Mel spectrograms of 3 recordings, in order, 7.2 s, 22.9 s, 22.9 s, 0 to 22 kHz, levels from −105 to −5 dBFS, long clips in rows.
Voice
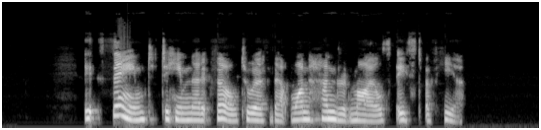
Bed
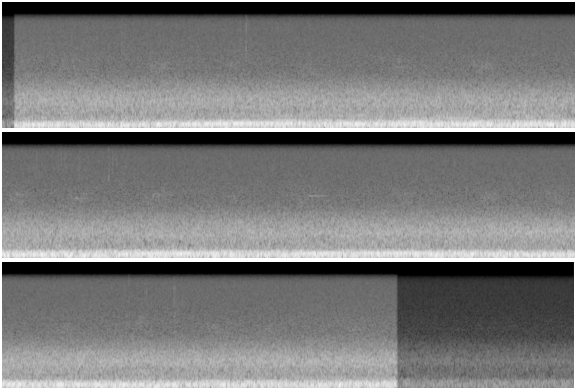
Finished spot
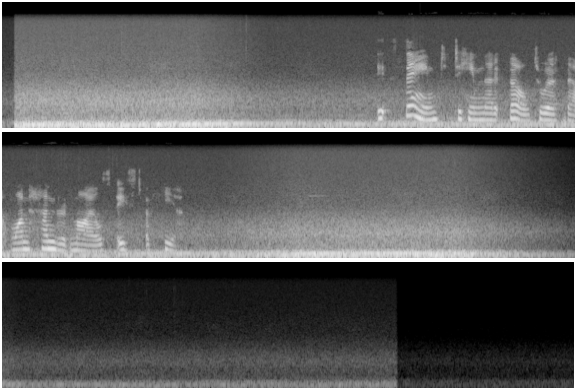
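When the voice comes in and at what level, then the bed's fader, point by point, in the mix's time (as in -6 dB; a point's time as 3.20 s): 3.90 s, -0.5 dB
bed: 2.59 s -1 dB
3.55 s -12.5 dB
10.58 s -12.5 dB
11.59 s -4 dB
13.70 s -4 dB
15.56 s -33.5 dB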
